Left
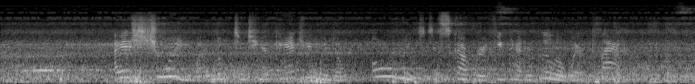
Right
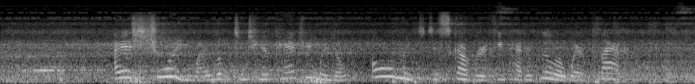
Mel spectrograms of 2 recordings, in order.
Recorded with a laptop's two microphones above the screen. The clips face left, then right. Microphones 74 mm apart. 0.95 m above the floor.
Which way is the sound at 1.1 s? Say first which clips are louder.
Right 3 dB; 25° right (ahead or behind).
